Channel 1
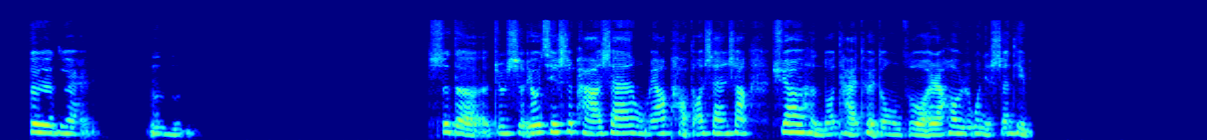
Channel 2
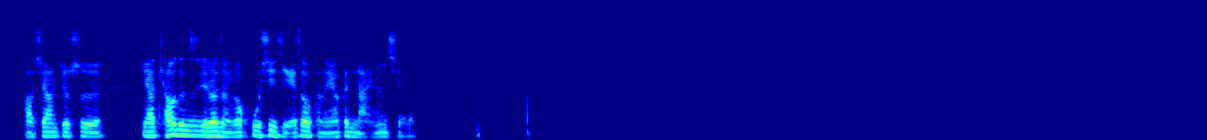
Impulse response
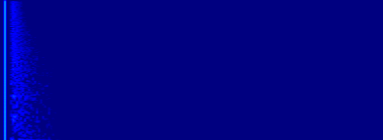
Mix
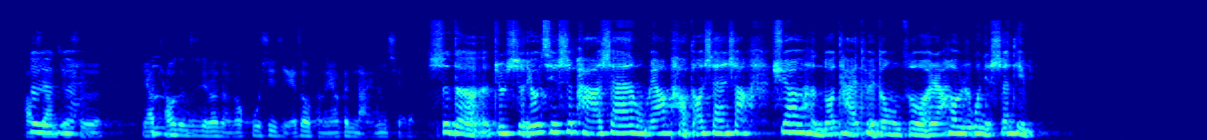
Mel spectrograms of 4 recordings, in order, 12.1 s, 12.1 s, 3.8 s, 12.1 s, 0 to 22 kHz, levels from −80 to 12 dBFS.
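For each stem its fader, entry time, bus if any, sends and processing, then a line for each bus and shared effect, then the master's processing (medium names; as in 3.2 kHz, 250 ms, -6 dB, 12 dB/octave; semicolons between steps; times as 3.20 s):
4.19 s -10.5 dB -> 4.52 s -1 dB, 0.00 s, send -18 dB, echo send -20 dB, graphic EQ with 31 bands 200 Hz +4 dB, 630 Hz -10 dB, 1.25 kHz +10 dB, 3.15 kHz +10 dB, 6.3 kHz +5 dB
-10.0 dB, 0.00 s, send -5.5 dB, no echo send, high-pass 210 Hz 6 dB/octave; gain riding within 5 dB 2 s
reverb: on, RT60 1.7 s, pre-delay 40 ms
echo: delay 90 ms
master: peak limiter -26.5 dBFS, peak gain reduction 11 dB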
